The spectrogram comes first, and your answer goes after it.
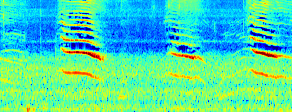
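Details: Cat meowing indoors, three drawn-out falling meows about two seconds apart over a steady background hum, with people speaking Bengali nearby.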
